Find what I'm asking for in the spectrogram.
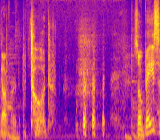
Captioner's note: Godd Howard chuckles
